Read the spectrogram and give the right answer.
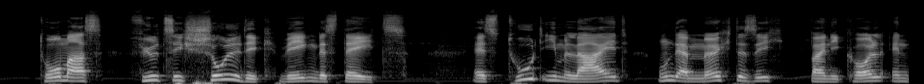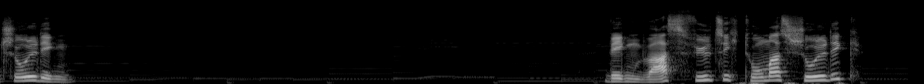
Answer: wegen des Dates. Er fühlt sich wegen des Dates schuldig.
